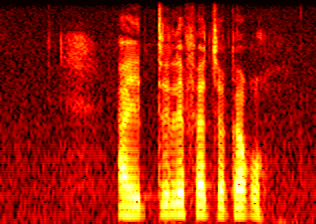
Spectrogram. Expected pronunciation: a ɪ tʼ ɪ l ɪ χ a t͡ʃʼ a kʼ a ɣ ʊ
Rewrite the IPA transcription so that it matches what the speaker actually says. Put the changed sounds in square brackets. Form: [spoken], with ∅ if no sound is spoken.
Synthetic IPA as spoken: a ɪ tʼ ɪ l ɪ [f] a t͡ʃʼ a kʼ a ɣ ʊ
